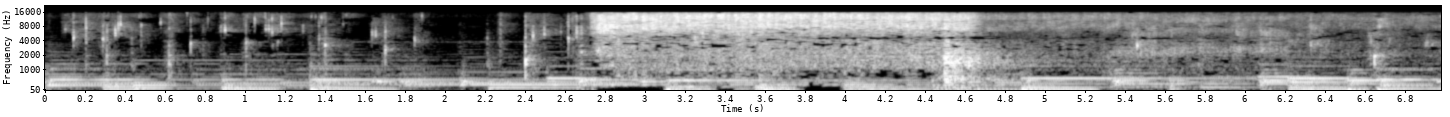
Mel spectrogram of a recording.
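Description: Ginger-garlic paste hitting hot oil in a kadhai and sizzling loudly for about two seconds, starting about three seconds in, over background music.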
